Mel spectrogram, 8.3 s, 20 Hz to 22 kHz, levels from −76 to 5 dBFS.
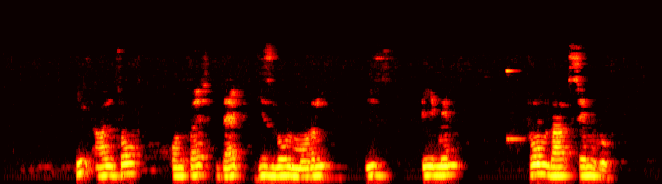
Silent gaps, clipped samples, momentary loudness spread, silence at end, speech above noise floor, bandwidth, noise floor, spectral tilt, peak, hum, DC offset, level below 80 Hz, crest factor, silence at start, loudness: none; under 0.1%; 11 LU; 0.65 s; 48 dB; 9 kHz; -64 dBFS; -7 dB/octave; 0 dBFS; 60 Hz at -45 dBFS; under 0.1%; -58 dBFS; 18 dB; 0.95 s; -18 LUFS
